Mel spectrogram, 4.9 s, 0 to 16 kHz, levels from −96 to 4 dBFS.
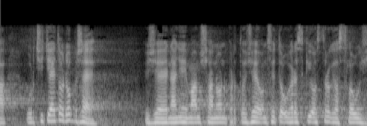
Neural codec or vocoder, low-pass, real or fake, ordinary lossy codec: none; 7.2 kHz; real; MP3, 48 kbps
